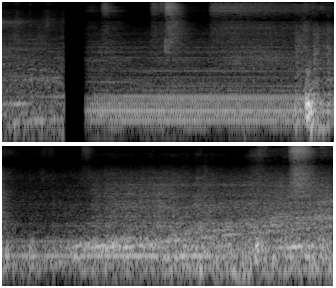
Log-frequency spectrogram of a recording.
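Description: Train running with a steady hum, then picking up speed: from about six seconds in the hum turns into a whine that climbs in pitch. A short, sharp, loud sound comes about halfway through, and the sound cuts out briefly about a second in.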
